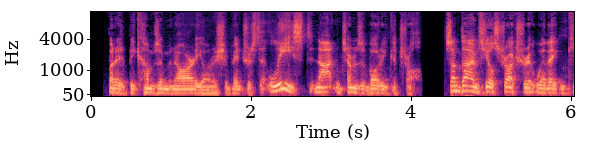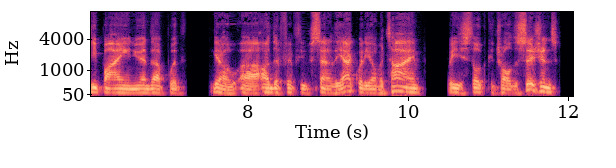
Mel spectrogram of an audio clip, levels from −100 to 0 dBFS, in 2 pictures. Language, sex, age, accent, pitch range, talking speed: English, male, 50-69, American, 105-130 Hz, 225 wpm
